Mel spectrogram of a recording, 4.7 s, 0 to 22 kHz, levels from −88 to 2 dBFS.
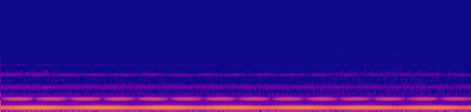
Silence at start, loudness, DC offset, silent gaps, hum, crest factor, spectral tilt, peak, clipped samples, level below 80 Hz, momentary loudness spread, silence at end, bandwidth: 0 s; -31 LUFS; under 0.1%; none; none; 8 dB; -12 dB/octave; -24 dBFS; under 0.1%; -56 dBFS; 4 LU; 0 s; 1.5 kHz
